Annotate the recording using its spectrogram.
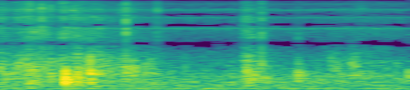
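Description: Faint handling noise: a few light clicks and crinkles as bubble-wrapped eggs are set into a cardboard shipping box.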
